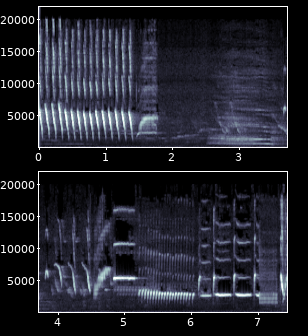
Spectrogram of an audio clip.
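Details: Canary, a Russian singing canary singing to attract others: a quick rapid trill, then a softer stretch of scratchy warbling, followed by a buzzy rattle and short high whistled notes.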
